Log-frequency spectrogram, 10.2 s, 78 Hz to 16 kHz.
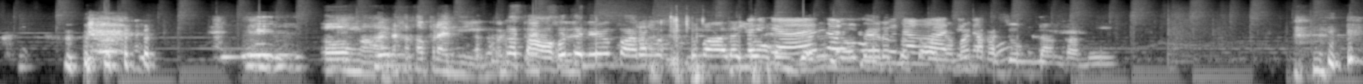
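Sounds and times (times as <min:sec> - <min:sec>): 
laughter: 0:00.0 - 0:07.1, 0:09.7 - 0:10.2
speech: 0:00.1 - 0:08.6, 0:09.7 - 0:10.2
harsh raspy cough: 0:00.5 - 0:01.2.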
